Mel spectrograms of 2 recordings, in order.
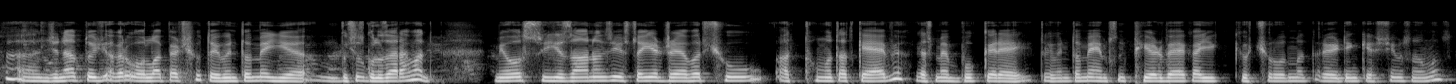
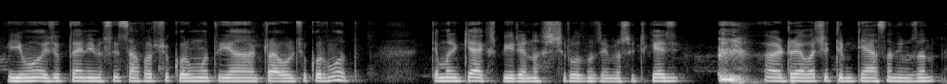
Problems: background conversations at intervals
